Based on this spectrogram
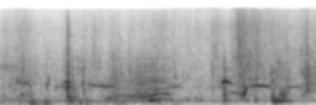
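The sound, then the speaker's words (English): A cuckoo repeats its two-note falling call a couple of times, the clear hooting tones ringing out over splashing, paddling water sounds and a brief murmur of voice. “It's cuckoo again. Oh, very loudly, listen.”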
